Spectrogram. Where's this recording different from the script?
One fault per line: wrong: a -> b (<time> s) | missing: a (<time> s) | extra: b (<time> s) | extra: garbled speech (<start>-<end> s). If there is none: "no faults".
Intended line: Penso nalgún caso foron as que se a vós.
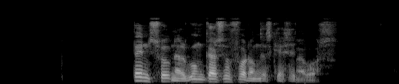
no faults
